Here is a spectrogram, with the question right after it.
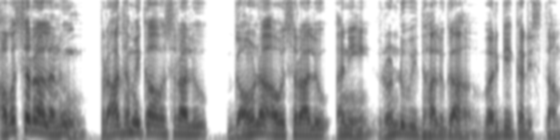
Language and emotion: Telugu, neutral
